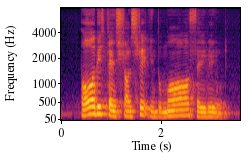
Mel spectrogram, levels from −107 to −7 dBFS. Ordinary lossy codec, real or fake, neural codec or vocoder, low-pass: none; fake; codec, 16 kHz, 1 kbps, FunCodec, trained on Chinese and English, 50 frames a second; none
